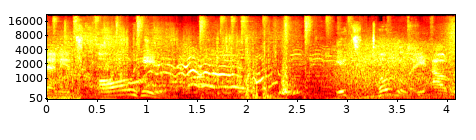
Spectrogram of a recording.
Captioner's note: bride screams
